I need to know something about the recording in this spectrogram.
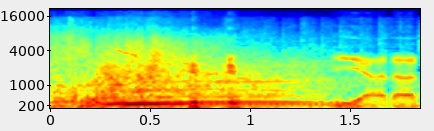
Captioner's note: laughs as a pro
